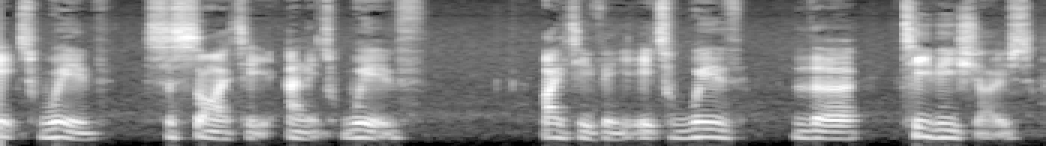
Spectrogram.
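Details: Adult male speaker; stuttering.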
